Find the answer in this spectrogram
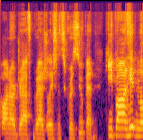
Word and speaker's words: Zupan: now okay chris zub how would you guys pronounce z-u-p-a-n zupan okay great chris zupan congratulations you're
